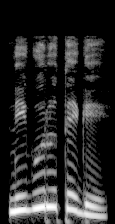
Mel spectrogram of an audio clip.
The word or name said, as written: ನಿಗುರುತೆಗೆ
